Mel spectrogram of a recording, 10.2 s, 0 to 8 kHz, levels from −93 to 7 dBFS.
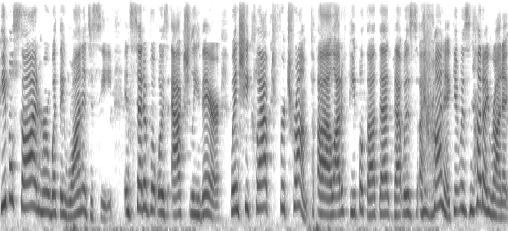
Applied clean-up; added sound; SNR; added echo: classical method log-MMSE.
